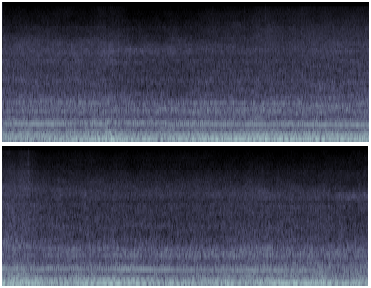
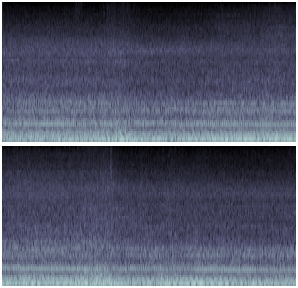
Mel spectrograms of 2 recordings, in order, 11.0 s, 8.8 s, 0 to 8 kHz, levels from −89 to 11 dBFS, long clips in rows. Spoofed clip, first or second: first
